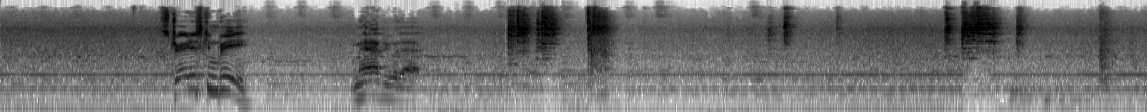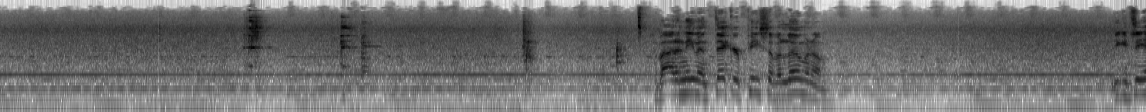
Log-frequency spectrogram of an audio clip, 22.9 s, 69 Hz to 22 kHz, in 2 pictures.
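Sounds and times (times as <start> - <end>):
steady electric hum: 0.0 - 22.9.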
